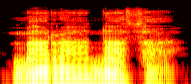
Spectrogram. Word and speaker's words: Maranatha: And I suggest that you articulate it in your mind, silently, with equal stress on each of the 4 syllables. Maranatha.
